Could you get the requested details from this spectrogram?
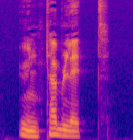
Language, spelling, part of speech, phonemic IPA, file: French, tablette, noun, /ta.blɛt/, Fr-tablette.ogg
- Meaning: 1. tablet (slab of stone) 2. bar (of chocolate, etc.) 3. tablet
